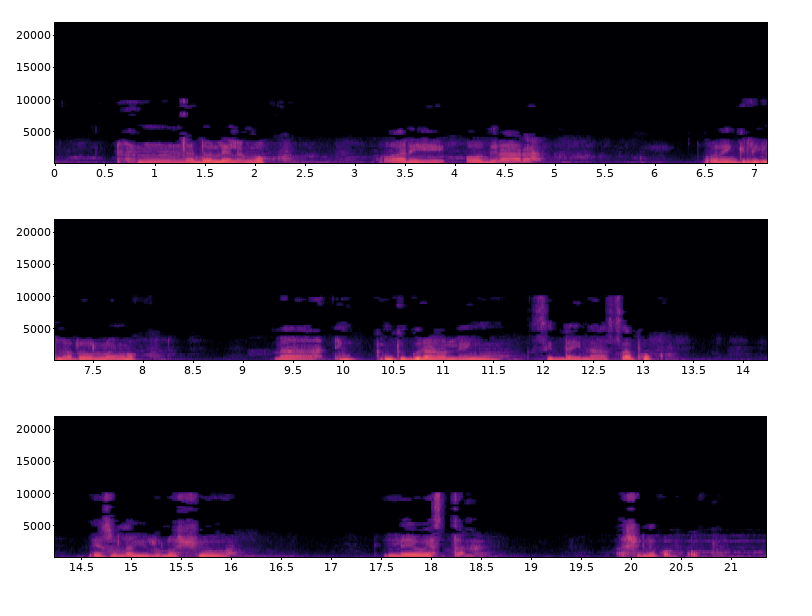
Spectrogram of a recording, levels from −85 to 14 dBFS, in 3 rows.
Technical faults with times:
0.00-21.36 WMA compression

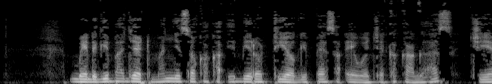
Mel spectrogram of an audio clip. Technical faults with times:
0.00-4.92 MP3 compression
2.73 pre-echo

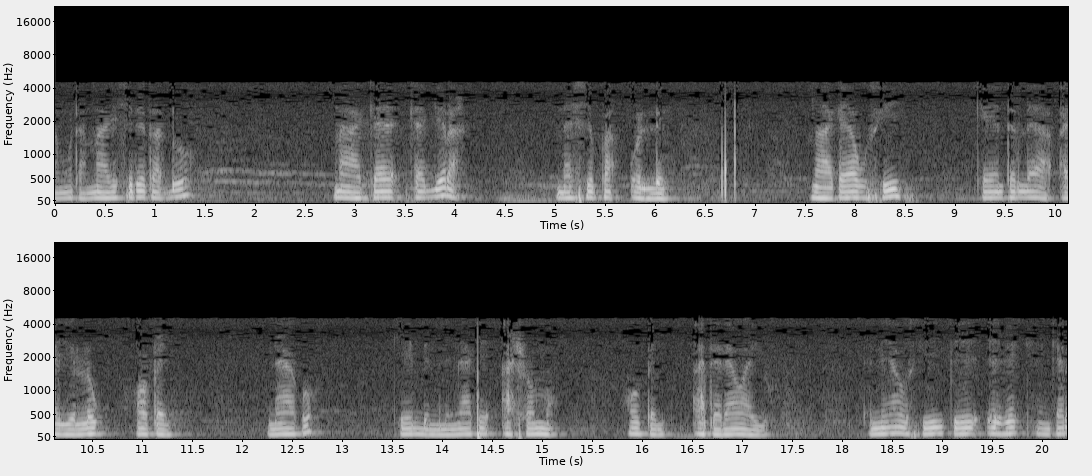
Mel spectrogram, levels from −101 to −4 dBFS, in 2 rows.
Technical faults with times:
0.00-20.26 AAC compression

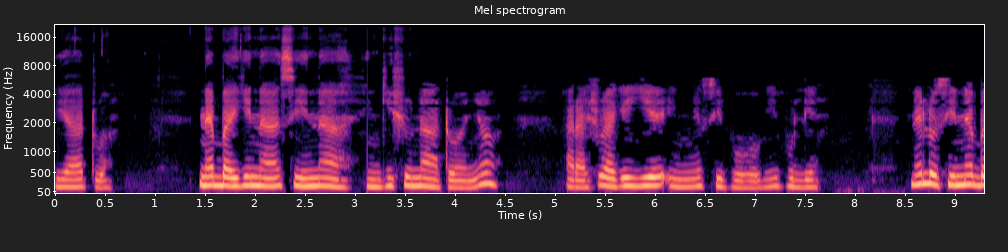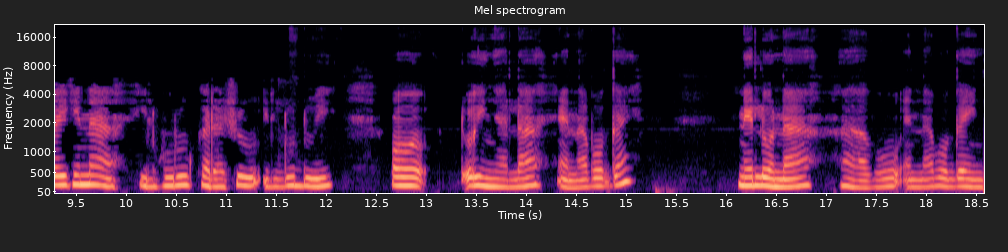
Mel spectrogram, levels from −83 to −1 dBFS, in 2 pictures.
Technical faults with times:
3.13 dropped buffer (overrun)
3.64-11.64 adaptive stream at a lower bitrate

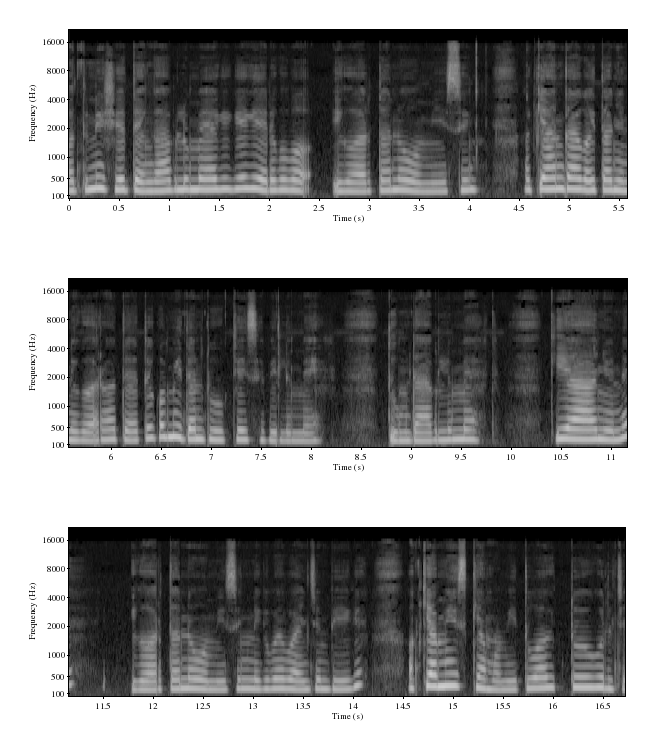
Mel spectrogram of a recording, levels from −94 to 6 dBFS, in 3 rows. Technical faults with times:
none

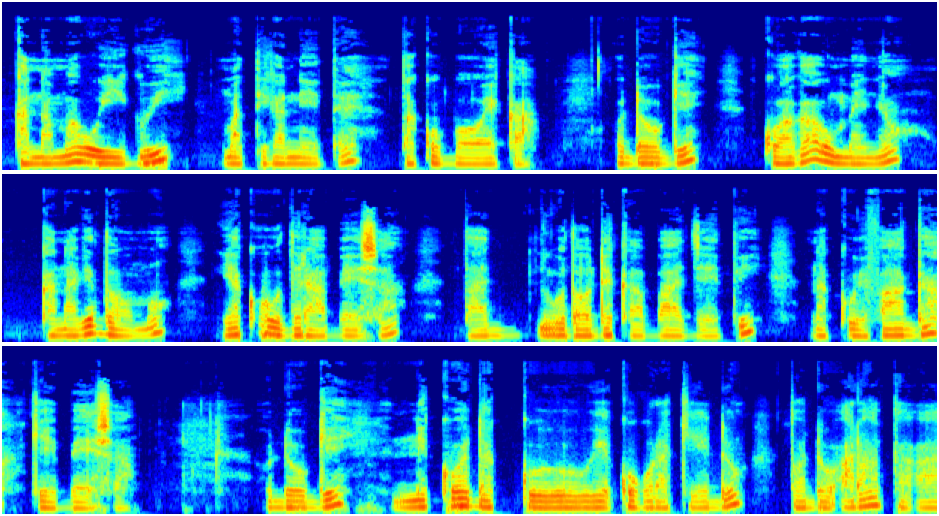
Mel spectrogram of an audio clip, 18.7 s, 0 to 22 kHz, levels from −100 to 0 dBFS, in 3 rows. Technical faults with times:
15.53-18.70 adaptive stream at a lower bitrate

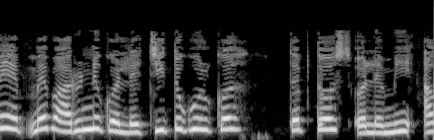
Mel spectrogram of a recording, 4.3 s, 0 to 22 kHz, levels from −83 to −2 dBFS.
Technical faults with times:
0.00-4.34 AAC compression

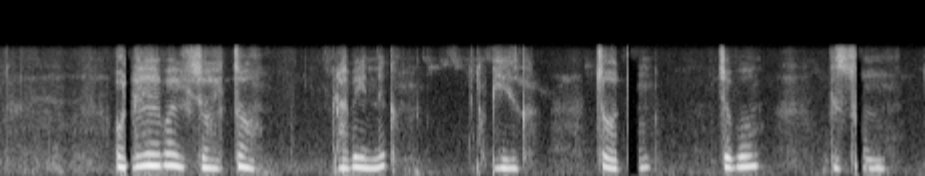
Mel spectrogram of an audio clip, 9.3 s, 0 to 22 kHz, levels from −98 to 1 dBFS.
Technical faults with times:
1.25-1.36 lost AMR speech frames
6.27-6.41 lost AMR speech frames
8.55-8.67 lost AMR speech frames

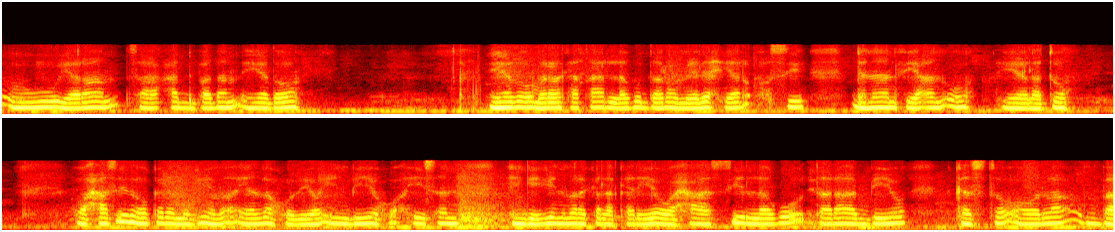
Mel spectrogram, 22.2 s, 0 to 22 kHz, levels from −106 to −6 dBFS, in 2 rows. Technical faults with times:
0.00-22.23 4-bit ADPCM compression

